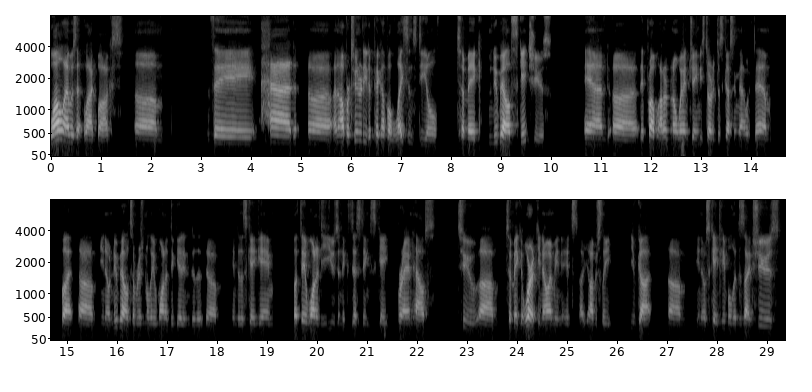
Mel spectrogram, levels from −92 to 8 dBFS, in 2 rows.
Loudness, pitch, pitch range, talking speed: -37 LUFS, 130 Hz, 120-140 Hz, 175 wpm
